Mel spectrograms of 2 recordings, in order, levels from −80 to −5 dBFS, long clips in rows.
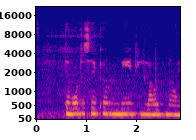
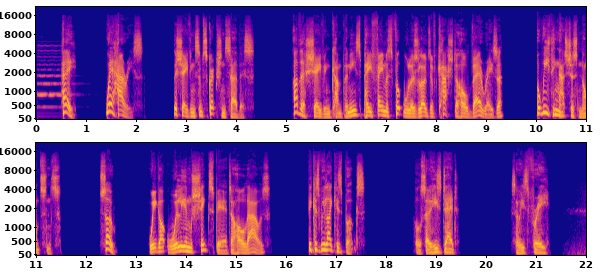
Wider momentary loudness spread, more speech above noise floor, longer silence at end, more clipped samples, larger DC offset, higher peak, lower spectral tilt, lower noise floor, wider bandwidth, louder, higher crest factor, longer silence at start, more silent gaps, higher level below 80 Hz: second, 5 LU vs 10 LU; second, 23 dB vs over 73 dB; second, 0 s vs 0.75 s; neither; neither; second, -16 dBFS vs -2 dBFS; first, -6 dB/octave vs -3.5 dB/octave; second, -50 dBFS vs under -90 dBFS; second, 13 kHz vs 17.5 kHz; second, -28 LUFS vs -17 LUFS; second, 12 dB vs 18 dB; about the same, 0.05 s vs 0 s; neither; second, -60 dBFS vs -54 dBFS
